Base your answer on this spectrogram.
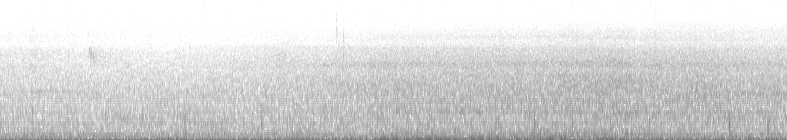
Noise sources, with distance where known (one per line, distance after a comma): medium-sounding engine
unidentified human voice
